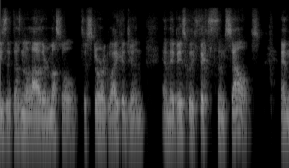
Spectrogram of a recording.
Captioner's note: none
